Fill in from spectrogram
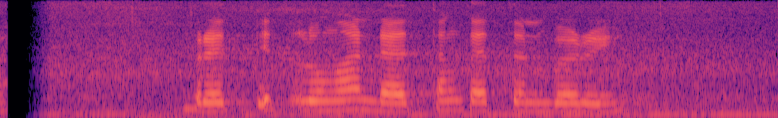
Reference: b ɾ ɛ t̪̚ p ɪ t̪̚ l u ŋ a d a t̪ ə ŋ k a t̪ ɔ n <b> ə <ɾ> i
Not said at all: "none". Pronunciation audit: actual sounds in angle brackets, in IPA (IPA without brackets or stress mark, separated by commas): b, ɾ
